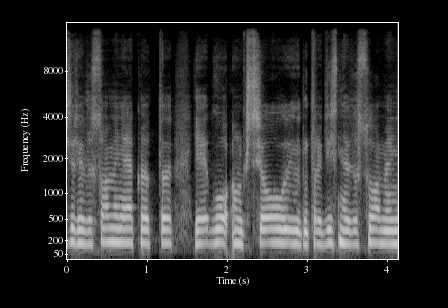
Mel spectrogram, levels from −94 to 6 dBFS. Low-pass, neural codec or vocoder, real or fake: 14.4 kHz; codec, 44.1 kHz, 2.6 kbps, DAC; fake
